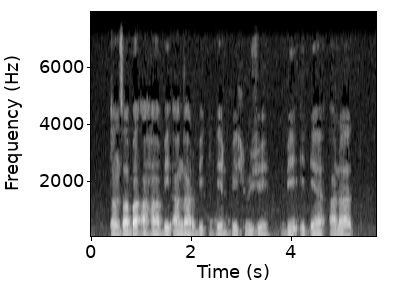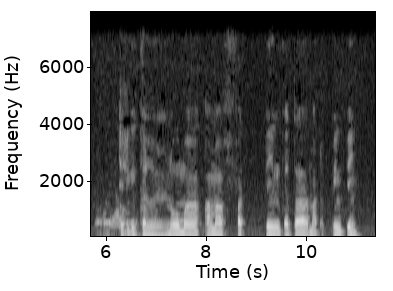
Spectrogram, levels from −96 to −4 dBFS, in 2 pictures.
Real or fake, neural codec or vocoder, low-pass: real; none; 7.2 kHz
